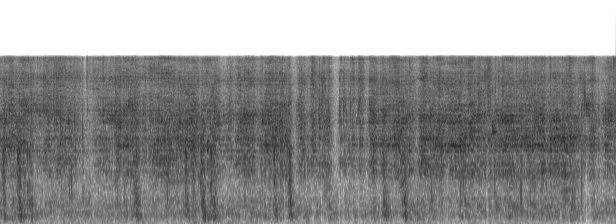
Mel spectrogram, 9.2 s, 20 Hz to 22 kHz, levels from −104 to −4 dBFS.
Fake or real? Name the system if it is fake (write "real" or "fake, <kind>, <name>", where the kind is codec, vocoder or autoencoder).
real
